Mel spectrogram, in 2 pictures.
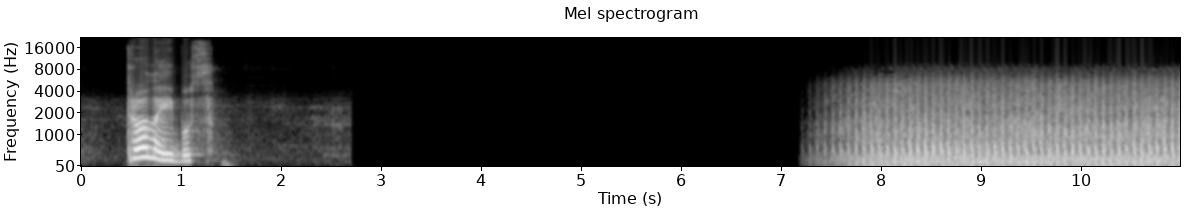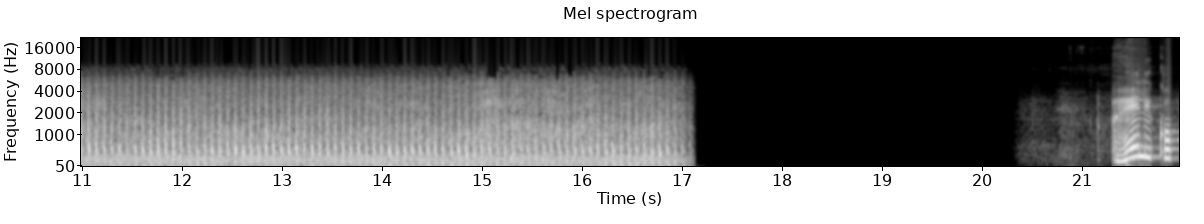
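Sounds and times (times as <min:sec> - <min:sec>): helicopter engine tone: 0:07.2 - 0:17.1
helicopter rotor blades chopping: 0:07.2 - 0:17.2.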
